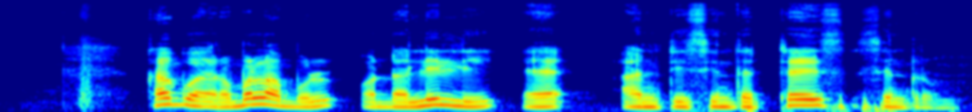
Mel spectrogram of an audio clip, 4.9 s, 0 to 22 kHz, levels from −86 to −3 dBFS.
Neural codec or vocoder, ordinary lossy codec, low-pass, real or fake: none; none; 19.8 kHz; real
